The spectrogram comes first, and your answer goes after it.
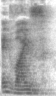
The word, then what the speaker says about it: advise: Now the first word I have, its spelling is ADVISE. It is pronounced as advise, advise, okay?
